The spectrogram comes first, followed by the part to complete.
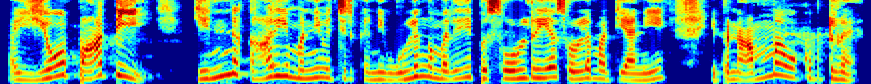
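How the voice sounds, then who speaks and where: A woman's voice: high voice, a little fast, no room sound, clean studio sound, close to an everyday voice. A woman voicing a bossy young granddaughter in a cartoon who scolds and threatens her grandmother. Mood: scolding. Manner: scolding, demanding.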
